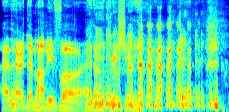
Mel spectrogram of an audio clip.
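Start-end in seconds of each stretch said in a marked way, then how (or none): 1.3-3.3 mock offended. GM voicing the alien mock offended.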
